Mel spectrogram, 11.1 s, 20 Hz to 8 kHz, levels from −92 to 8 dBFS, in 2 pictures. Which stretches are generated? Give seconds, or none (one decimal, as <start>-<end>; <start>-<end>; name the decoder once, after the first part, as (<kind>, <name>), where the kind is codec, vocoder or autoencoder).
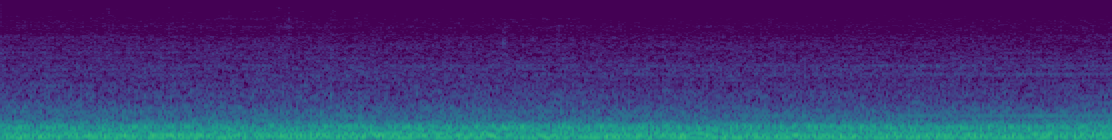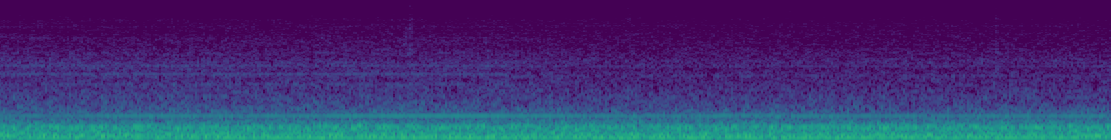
1.3-4.2 (vocoder, BigVGAN v2); 8.7-9.5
